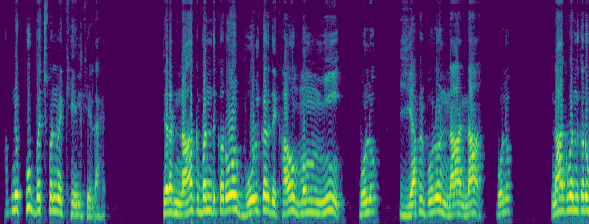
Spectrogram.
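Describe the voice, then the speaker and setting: A man's voice: high-pitched, a little mellow. A man in his thirties teaching a lecture, asking questions and repeating the answers to drill them in. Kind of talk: classroom lecture.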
